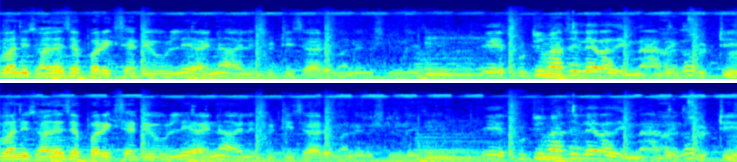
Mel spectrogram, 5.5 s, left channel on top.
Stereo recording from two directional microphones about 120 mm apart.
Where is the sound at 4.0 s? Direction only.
35° left (ahead or behind).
